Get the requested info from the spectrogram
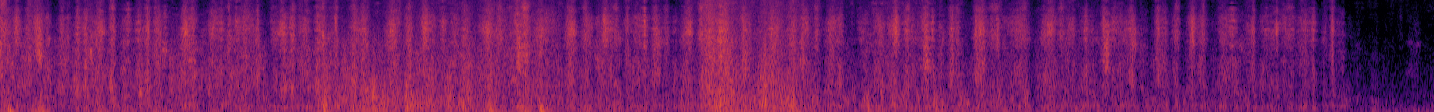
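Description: Rain falling on wet pavement and an umbrella: a dense crackle of many small drops that falls away sharply near the end.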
